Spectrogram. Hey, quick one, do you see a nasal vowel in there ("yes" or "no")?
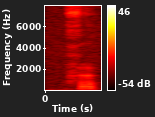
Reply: yes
